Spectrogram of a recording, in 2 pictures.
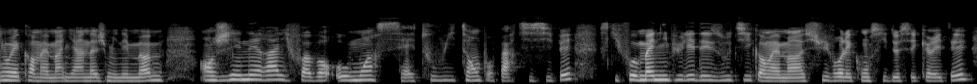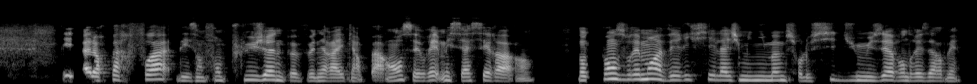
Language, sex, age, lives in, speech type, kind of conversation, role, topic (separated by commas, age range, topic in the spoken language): French, female, 35-39, Germany, read, expert-assistant, expert, Où découvrir les dinosaures et la préhistoire en France avec des enfants ?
